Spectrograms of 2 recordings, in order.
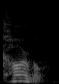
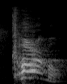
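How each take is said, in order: First: Mock yell, high-pitched and contained; repeated yell, toned down. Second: Very high, loud exasperated yell; imitated shriek of frustration. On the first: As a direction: replay the yell at normal volume. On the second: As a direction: scream the word like a customer at breaking point. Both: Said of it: "he yelled it".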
